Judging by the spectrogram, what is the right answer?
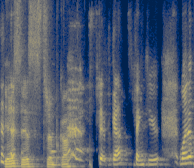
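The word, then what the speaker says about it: Strzępka: Monika Střepka, am I correct in this pronunciation? Yes, Střepka.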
